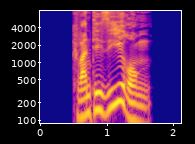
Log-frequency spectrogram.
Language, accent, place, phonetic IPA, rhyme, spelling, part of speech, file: German, Germany, Berlin, [ˌkvantiˈziːʁʊŋ], -iːʁʊŋ, Quantisierung, noun, De-Quantisierung.ogg
- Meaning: quantization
